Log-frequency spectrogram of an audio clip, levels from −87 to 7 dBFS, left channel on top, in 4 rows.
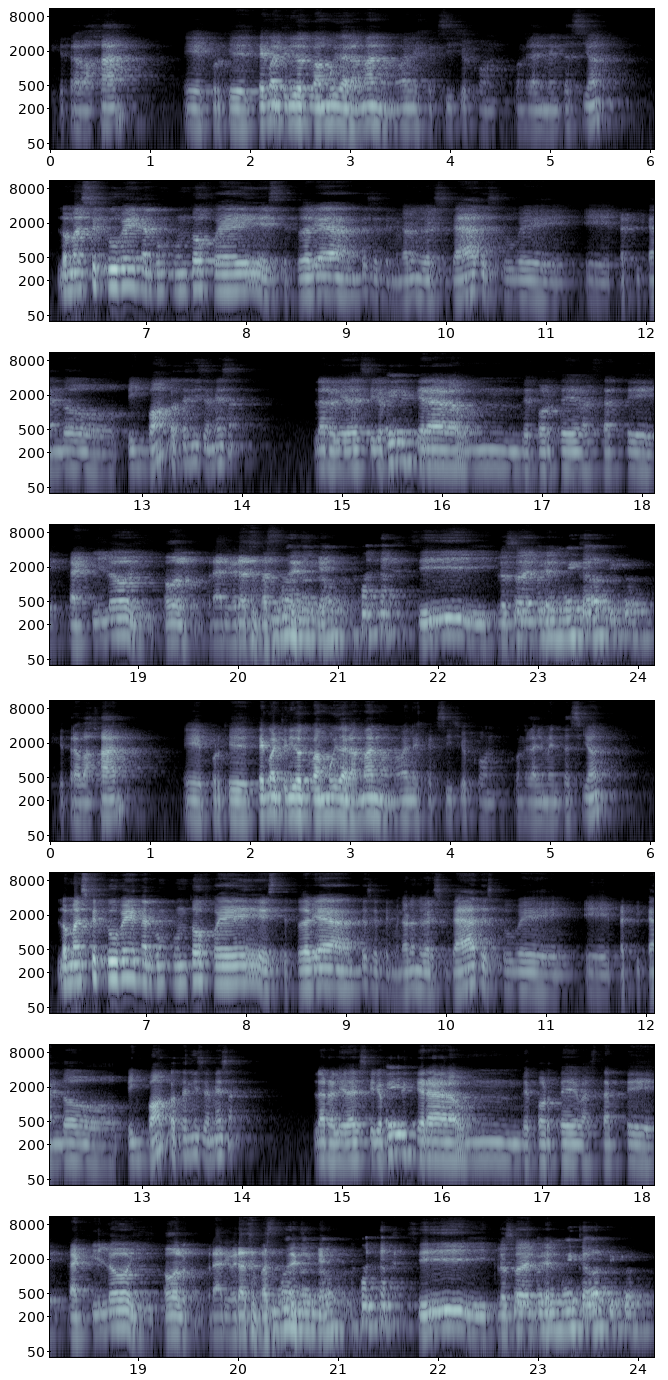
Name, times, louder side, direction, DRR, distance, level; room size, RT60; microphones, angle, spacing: voice 1, 0.2-0.7 1.3-3.7 4.3-5.5 6.1-11.6 12.0-13.9 14.7-15.4 15.7-20.9 21.8-23.2, right 3 dB, 35° right, 4 dB, 0.4 m, -26 dB
voice 2, 20.3-21.0 21.2-21.5 22.7-24.0, right 2 dB, 75° right, 1 dB, 1.7 m, -27 dB
6.6 x 4.2 x 6.2 m, 0.76 s
head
